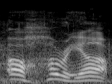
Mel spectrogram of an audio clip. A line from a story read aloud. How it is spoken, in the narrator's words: Ron moaned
